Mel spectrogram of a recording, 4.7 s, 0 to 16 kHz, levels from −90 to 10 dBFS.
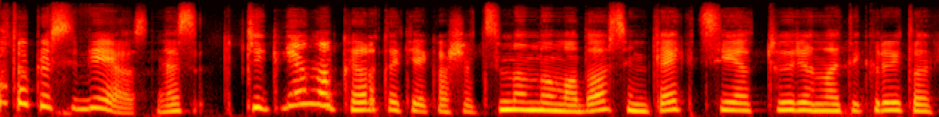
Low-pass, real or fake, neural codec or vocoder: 14.4 kHz; fake; codec, 32 kHz, 1.9 kbps, SNAC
